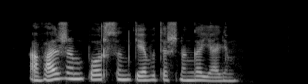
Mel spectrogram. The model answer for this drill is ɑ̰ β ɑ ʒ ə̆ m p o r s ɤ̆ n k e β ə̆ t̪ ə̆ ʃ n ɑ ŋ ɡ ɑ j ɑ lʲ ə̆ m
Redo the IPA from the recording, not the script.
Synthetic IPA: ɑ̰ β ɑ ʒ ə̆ m p o r s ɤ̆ n k e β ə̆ t̪ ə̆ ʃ n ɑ ŋ ɡ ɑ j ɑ lʲ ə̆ m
